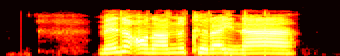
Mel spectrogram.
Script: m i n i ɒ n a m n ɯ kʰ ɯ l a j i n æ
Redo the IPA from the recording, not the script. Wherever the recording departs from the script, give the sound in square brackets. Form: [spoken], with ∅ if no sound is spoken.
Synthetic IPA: m [e] n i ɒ n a m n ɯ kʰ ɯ [ɾ] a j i n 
